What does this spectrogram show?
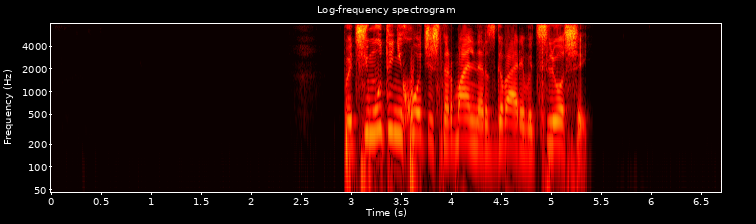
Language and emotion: Russian, angry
